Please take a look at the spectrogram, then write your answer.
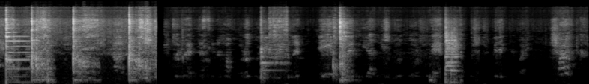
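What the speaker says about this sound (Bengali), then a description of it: "আর হোয়াইট সসটা দিয়ে একটু নাড়াতে হচ্ছে কারণ লেগে না যায়" A spoon scrapes and clinks in a pan while white sauce for pasta is stirred, with brief bursts of clattering and quieter rhythmic stirring, close and clear.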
